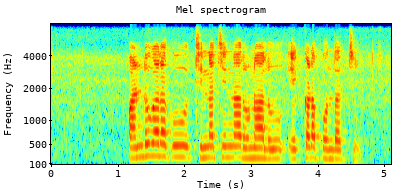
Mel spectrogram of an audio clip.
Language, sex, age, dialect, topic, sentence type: Telugu, female, 41-45, Telangana, banking, statement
